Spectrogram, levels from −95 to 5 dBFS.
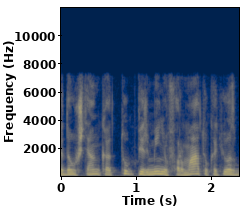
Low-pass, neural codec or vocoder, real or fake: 7.2 kHz; none; real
